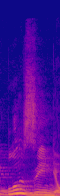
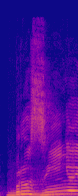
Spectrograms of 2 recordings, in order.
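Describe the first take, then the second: First: The b is followed by an l sound. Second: The b is followed by an r sound. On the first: The speaker calls it right. "O correto é o quê? Blusinha" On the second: The speaker calls it wrong. "fala brusinha"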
